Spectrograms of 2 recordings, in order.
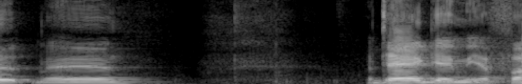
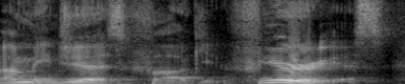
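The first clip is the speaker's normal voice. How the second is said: ordinary delivery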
